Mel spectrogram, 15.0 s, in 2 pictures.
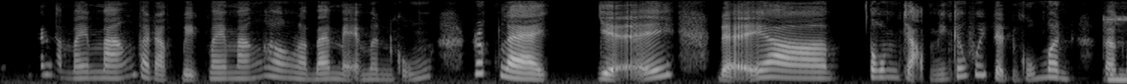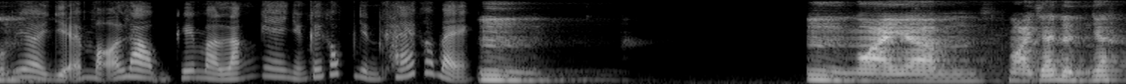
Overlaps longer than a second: none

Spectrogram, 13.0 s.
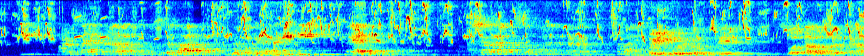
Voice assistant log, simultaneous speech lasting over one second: none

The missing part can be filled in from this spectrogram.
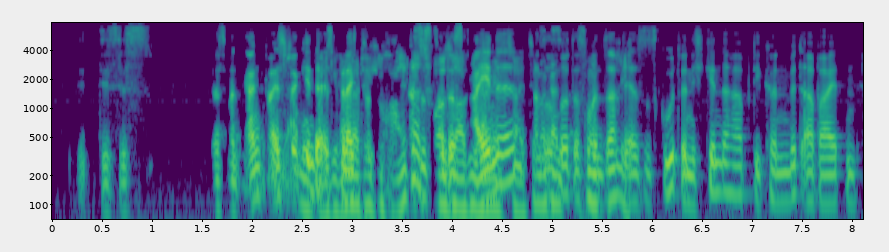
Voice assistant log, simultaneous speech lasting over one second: present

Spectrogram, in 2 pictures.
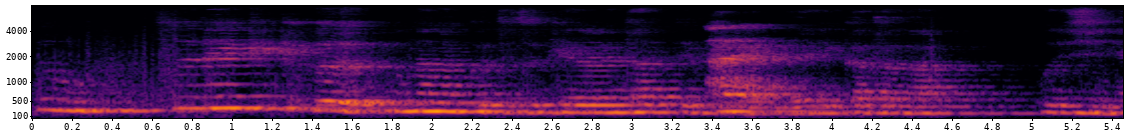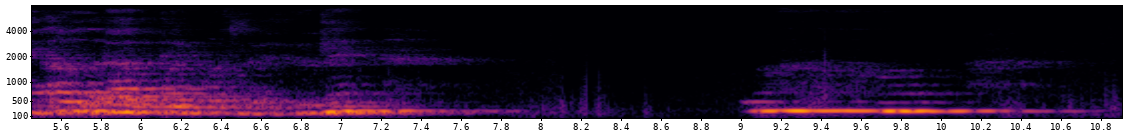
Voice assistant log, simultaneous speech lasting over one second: present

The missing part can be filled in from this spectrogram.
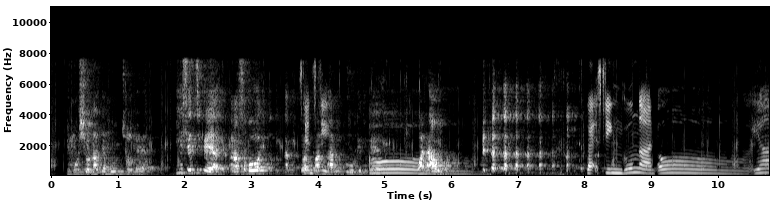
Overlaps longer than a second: none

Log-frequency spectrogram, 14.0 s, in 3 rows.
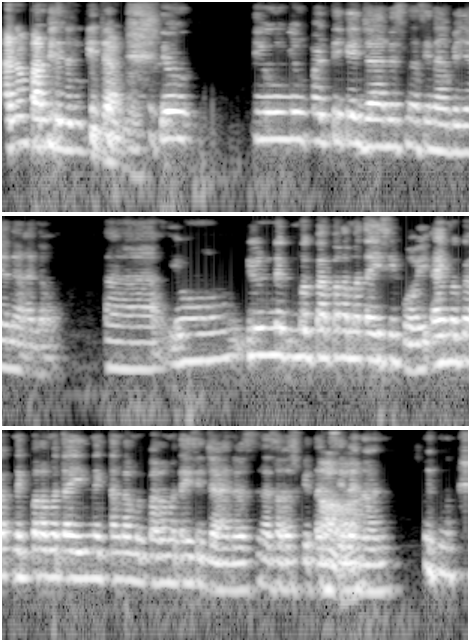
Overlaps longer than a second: none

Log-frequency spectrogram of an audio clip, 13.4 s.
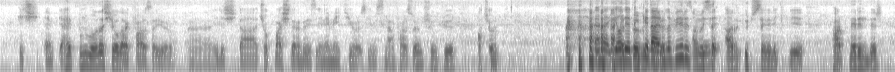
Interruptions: present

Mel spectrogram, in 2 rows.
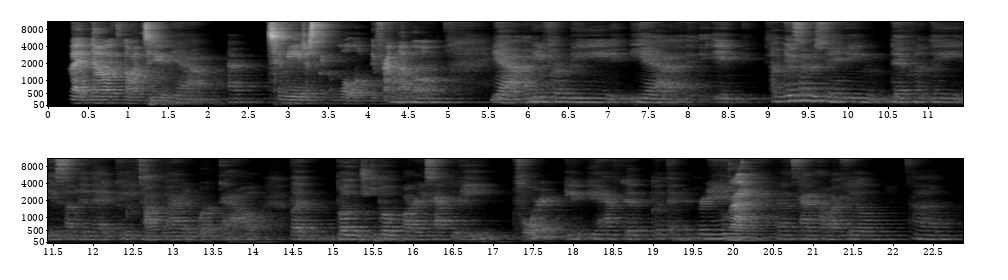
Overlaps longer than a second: none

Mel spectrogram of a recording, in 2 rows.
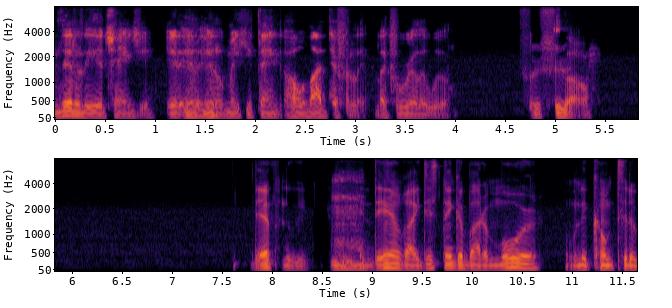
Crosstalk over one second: none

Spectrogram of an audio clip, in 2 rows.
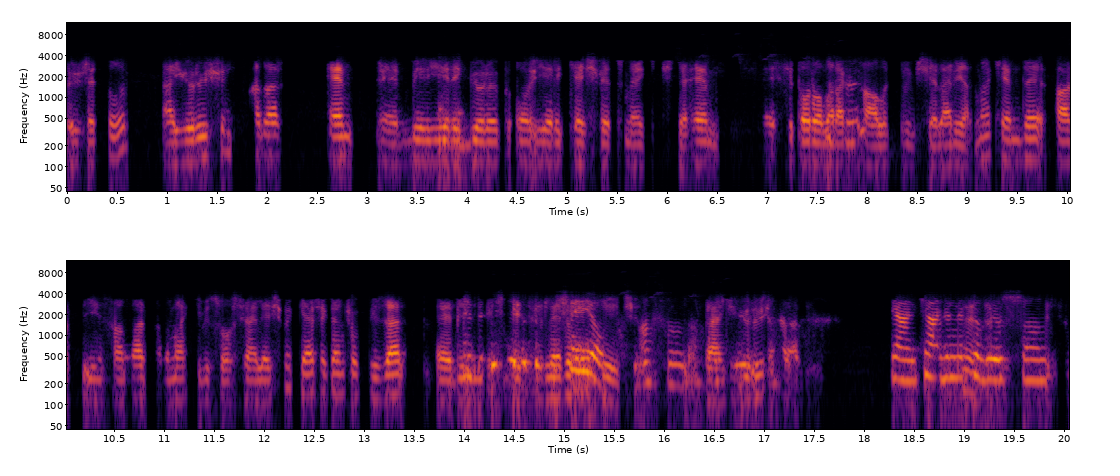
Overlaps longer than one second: present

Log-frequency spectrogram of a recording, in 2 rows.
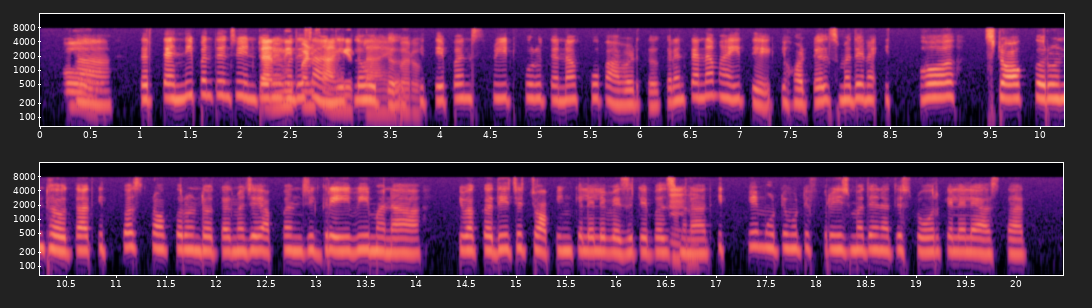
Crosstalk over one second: present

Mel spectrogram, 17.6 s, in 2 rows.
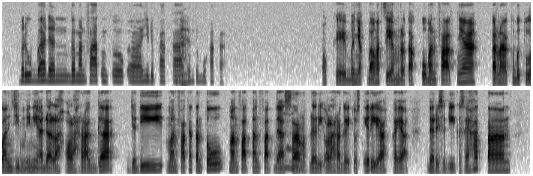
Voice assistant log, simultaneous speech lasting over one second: none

